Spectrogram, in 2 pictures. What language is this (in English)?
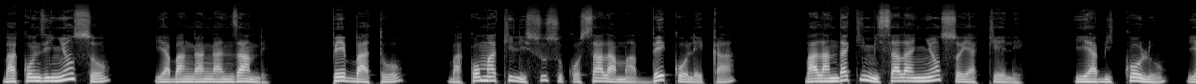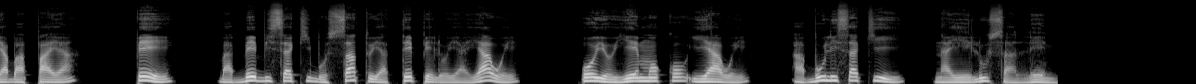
Lingala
